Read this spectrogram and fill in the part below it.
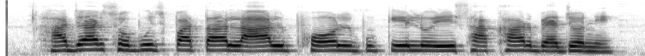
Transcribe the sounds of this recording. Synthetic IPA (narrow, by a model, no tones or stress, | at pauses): had͡ʑaɾʃobud͡ʑpat̪alalfʰɔlbukeloeʃakʰaɾbɛd͡ʑone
